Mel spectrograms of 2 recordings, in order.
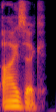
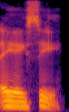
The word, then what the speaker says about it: Isaac: He replied in a bored tone, reminding them his name was Isaac, not AAC.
